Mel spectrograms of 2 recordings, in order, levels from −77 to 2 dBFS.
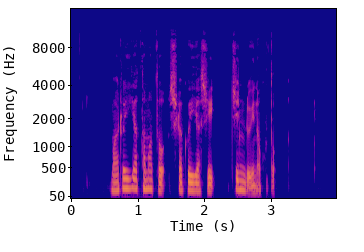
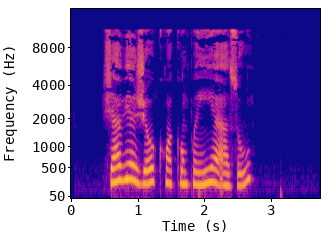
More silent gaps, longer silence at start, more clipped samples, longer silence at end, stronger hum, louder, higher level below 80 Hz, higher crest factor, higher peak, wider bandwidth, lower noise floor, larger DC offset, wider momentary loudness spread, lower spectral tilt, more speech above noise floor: neither; about the same, 0.6 s vs 0.5 s; neither; about the same, 0.95 s vs 1.05 s; neither; second, -28 LUFS vs -15 LUFS; second, -64 dBFS vs -54 dBFS; first, 20 dB vs 14 dB; second, -10 dBFS vs -2 dBFS; about the same, 11.5 kHz vs 11.5 kHz; first, -66 dBFS vs -62 dBFS; neither; about the same, 10 LU vs 8 LU; first, -6 dB/octave vs -4 dB/octave; second, 38 dB vs 48 dB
